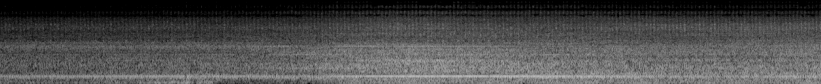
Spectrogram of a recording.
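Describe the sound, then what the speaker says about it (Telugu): A 2016 Ford EcoSport Titanium 1.5L TDCi diesel engine idles smoothly and steadily, a close, continuous hum with a faint even clatter that swells slightly in loudness partway through. "ఎలాంటి సౌండ్ లేదు, ఇంజన్ స్మూత్ ఉంది."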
